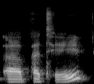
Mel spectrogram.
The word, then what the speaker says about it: PATE: our approach is called potat which should be pronounced like the French food and which more seriously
